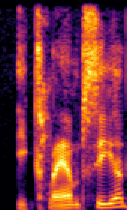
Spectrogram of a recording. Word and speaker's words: eclampsia: Her death was ruled natural causes due to possible complications, including respiratory distress and eclampsia.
